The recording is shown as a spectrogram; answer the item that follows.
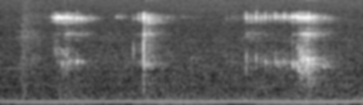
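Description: A steady low hum, with a few faint short hisses and a soft tick about a second in.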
